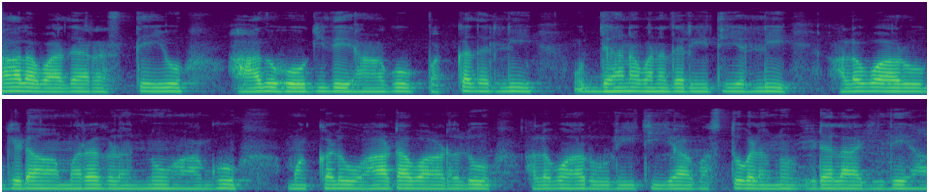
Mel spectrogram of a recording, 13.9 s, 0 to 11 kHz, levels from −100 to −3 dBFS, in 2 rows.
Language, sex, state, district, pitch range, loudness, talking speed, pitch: Kannada, male, Karnataka, Bellary, 130-135 Hz, -29 LUFS, 85 wpm, 130 Hz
